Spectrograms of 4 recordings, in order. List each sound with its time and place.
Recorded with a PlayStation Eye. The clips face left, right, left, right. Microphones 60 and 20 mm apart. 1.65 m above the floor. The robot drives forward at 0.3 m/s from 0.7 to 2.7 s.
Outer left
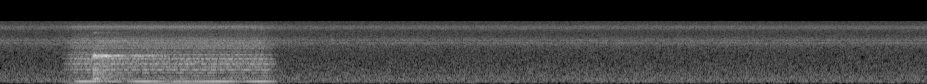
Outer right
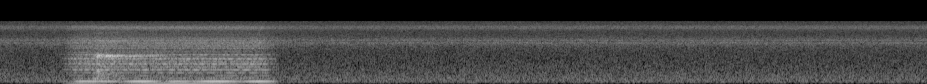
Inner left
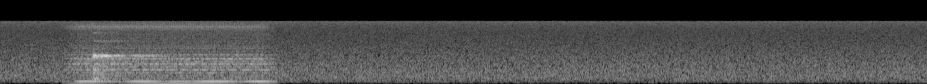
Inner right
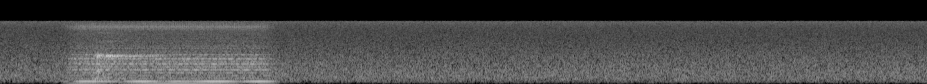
0.9 s a piano: 65° left (ahead or behind), 9.5 m; by 1.6 s 70° left (ahead or behind), 9.5 m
